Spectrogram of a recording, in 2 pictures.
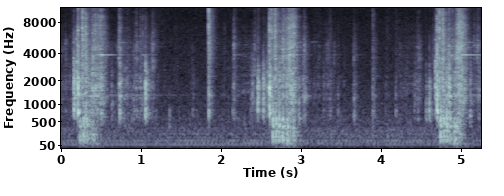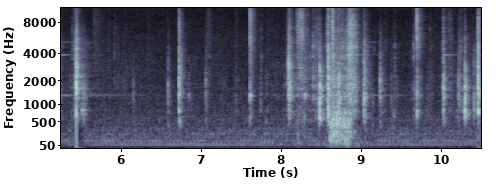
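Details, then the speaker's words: Freshly assembled Huztl Stihl MS440 clone chainsaw at its first start on mix fuel with choke set: ragged, uneven running in bursts with popping cracks before it falters. The decompression valve pops open very easily. "a decomp wants to pop out real easy"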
